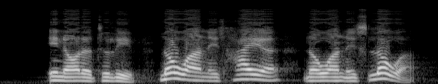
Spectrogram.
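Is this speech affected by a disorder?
No.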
